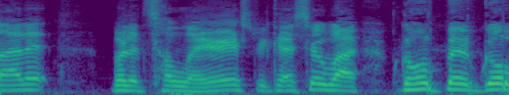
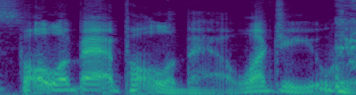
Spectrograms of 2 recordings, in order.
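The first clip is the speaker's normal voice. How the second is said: put-on Scottish movie-star voice, lower pitch; 5 semitones lower, 3 dB quieter than usual. Reading a children's book line aloud in the voice of Sean Connery. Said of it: "read it in the voice of Sean Connery".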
